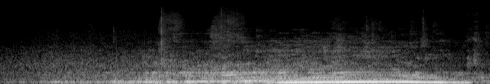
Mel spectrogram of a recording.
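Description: A 2020 Hyundai Creta SX diesel pulls away in first gear, its engine note swelling from a low rumble into a strong, rising rev that peaks loudly before easing off, heard from inside the car.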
